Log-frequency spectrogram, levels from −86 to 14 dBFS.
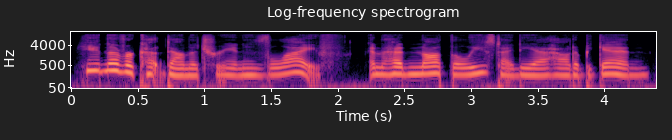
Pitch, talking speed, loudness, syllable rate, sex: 205 Hz, 260 wpm, -18 LUFS, 5.4 syllables/s, female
